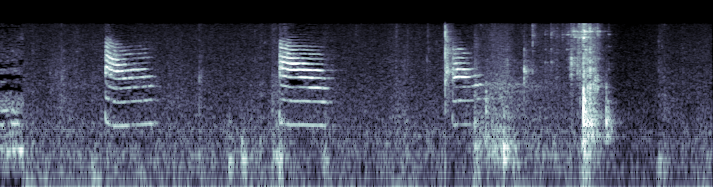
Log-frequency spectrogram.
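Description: A cat meows several times.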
